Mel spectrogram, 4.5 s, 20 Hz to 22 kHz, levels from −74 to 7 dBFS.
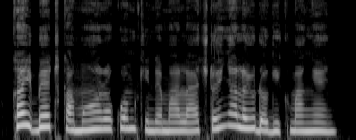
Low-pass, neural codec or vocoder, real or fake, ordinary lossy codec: none; none; real; none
